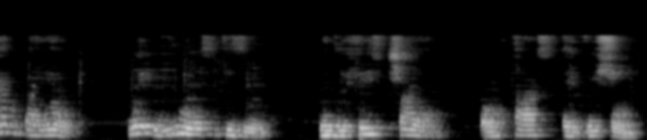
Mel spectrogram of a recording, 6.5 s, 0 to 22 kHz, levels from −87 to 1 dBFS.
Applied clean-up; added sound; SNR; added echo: neural mask model DeepFilterNet 3.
